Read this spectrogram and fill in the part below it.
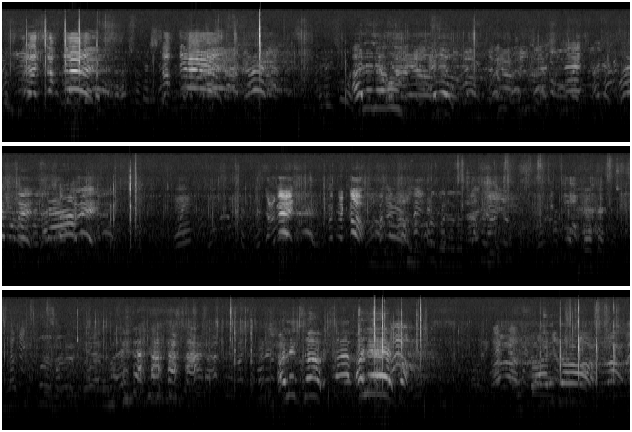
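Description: Young boys shout and call out to each other across an open field.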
